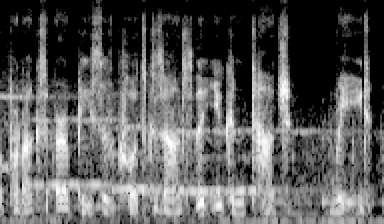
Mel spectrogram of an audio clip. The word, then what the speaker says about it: Kurzgesagt: Kurzgesagt. Okay, that's how you pronounce it.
